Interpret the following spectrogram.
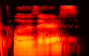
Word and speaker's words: Clohz: And I decided to use a spin on the word, and that's why it's spelled oddly, CLOHZ. So close, like deals closing.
